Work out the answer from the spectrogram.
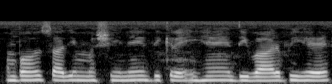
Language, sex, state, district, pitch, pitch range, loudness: Hindi, female, Punjab, Kapurthala, 190 Hz, 185-195 Hz, -15 LUFS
